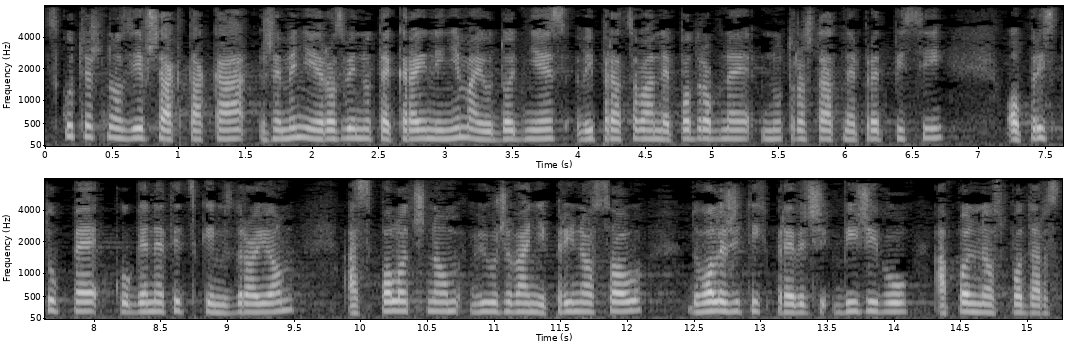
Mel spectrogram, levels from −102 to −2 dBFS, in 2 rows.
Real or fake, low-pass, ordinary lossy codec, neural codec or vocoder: real; none; none; none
